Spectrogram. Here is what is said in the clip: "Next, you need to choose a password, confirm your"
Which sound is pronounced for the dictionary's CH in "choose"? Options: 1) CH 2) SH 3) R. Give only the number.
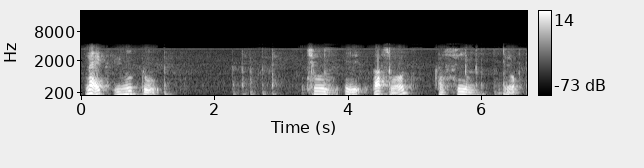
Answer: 1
